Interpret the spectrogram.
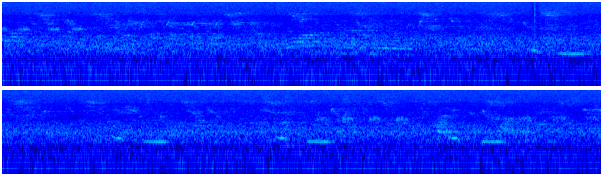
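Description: Faint birdsong: scattered high chirps, and from about halfway on a short low call repeating about every second and a half, over a steady background hiss.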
